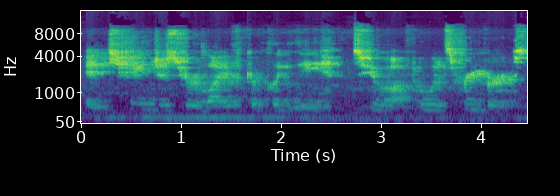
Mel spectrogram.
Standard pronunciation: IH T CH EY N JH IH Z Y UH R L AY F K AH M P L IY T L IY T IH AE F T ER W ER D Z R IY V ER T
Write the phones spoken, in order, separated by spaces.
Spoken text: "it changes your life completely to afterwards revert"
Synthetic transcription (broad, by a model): IH T CH EY N JH IH Z Y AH R L AY F K AH M P L IY T L IY T IH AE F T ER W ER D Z R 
